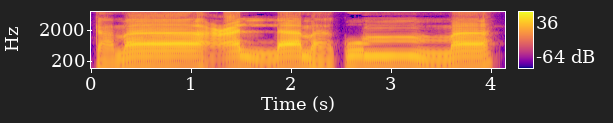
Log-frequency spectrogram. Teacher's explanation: fathah yang berposisi tepat sebelum huruf alif maka dibaca panjang sehingganya Ma dibaca panjang Mad thi'i panjang nya dua harakat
